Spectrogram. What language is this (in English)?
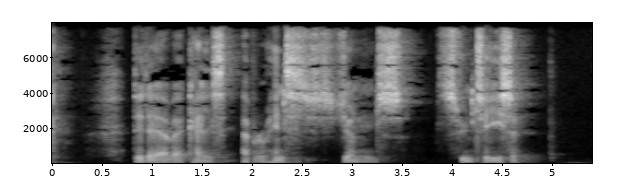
Danish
